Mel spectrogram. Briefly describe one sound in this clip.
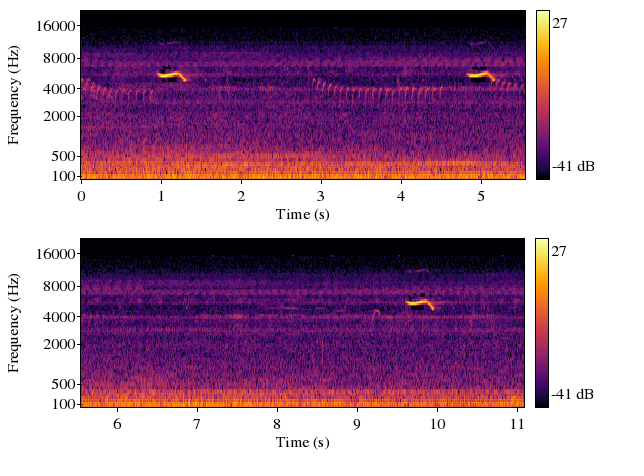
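A small bird gives short, sharp, high chirps close by.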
